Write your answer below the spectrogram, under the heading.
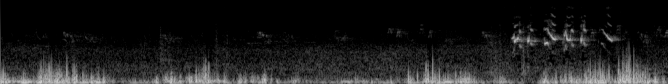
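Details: Male white-eared bulbul sings to attract wild birds, with one short phrase of fast, high whistled notes late on, heard among heavy low rumbling and thudding noise.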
